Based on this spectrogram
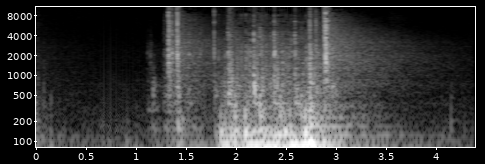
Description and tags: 15 Locked door
Locket door opening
